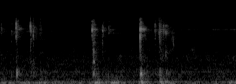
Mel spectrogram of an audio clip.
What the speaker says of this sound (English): I'm just going to type in my name here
